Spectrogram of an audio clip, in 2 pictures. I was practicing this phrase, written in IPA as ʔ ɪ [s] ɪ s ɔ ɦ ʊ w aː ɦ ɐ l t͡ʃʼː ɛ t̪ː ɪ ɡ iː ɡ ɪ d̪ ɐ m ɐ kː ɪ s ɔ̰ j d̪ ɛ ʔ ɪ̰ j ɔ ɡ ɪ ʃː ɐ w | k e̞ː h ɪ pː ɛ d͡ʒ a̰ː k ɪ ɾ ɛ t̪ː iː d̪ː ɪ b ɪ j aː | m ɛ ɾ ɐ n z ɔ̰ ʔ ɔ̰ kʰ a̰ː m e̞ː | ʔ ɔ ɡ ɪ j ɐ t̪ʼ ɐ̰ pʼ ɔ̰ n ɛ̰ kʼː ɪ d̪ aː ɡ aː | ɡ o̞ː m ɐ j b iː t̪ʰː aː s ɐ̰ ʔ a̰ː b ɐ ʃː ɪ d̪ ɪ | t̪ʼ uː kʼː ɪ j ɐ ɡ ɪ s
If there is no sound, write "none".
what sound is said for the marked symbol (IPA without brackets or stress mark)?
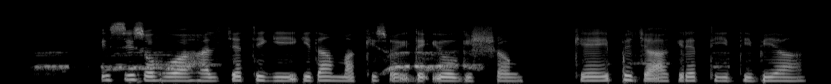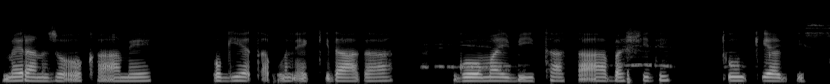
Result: sː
